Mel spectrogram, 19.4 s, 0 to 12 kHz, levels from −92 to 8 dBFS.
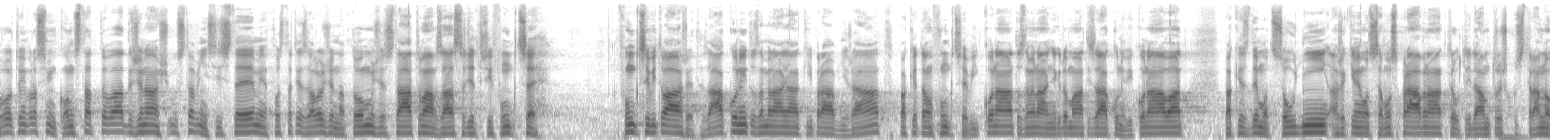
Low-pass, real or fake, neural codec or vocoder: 10.8 kHz; real; none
